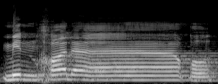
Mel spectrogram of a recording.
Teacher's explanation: خا کو منہ بھر کے پڑھیں گے اور قاف کو بھی منہ بھر کے پڑھیں گے · اس نون کو صاف صاف پڑھیں گے، جلدی پڑھیں گے، غنہ اخفا یہاں پر نہیں کریں گے، اس لیے کہ نون ساکن کے بعد میں خا ہے اور خا اظہار کے حرفوں میں سے ہے، تو اب یہاں نون کو ظاہر کر کے پڑھیں گے، صاف صاف پڑھیں گے۔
